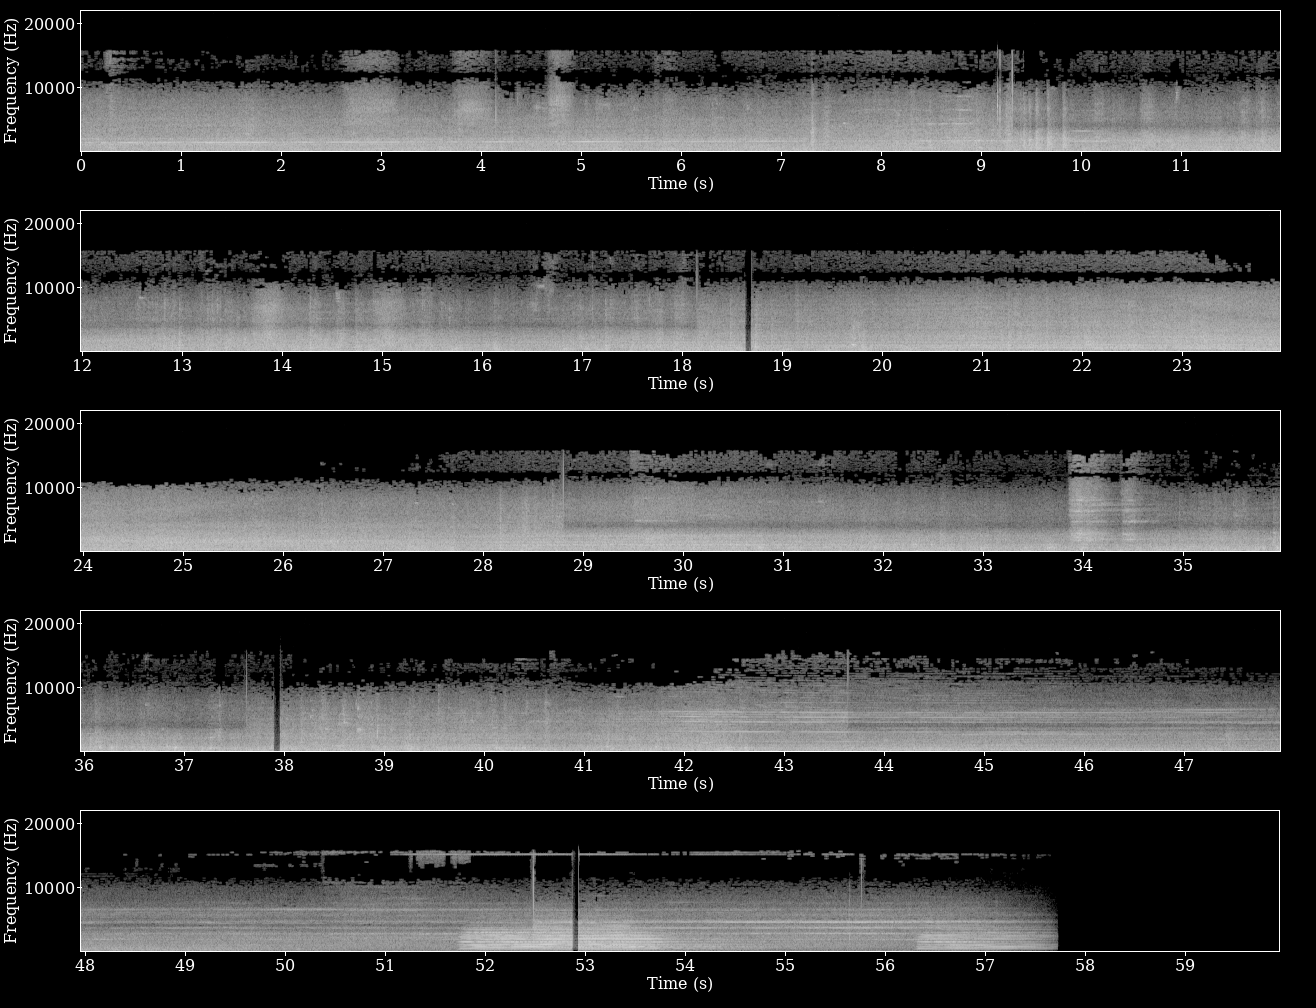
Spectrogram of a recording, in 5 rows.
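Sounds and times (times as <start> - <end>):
train wheels rolling on rails: 0.0 - 52.7
train horn chord: 51.7 - 54.9, 56.3 - 57.8.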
